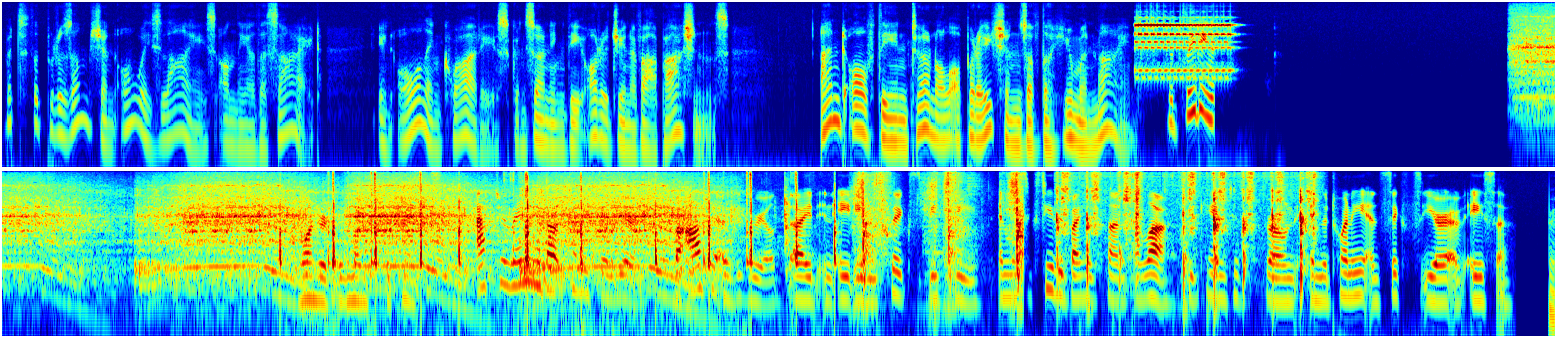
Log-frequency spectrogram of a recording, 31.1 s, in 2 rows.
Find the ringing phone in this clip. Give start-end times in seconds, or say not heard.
11.3-12.4.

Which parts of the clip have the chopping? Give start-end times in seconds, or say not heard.
18.3-28.7.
